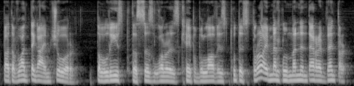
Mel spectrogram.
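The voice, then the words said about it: Put-on Russian accent, Terminator-like. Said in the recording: “That sounds like Arnold Schwarzenegger as the Terminator had been accidentally transported first to Russia ... It's actually much better than my accent. ... It's the L's. You got to get the L's.”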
